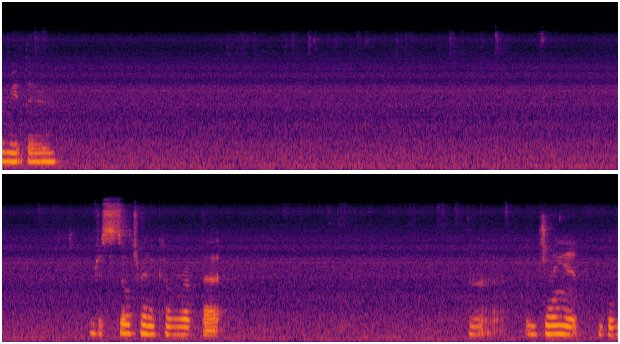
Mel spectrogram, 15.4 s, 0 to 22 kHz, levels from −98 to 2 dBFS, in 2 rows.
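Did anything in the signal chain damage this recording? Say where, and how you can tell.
No, no stage of the signal chain left an audible mark on this audio, from the wiring and converter through to storage and playback.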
